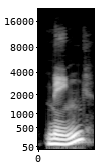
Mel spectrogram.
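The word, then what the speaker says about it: 明: Ming Tien Ming Tian Ming second tone means bright and we already know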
